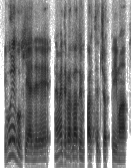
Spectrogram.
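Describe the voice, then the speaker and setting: A man calling in remotely to an interview, asking polite, measured questions with pauses. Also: on the low side, big pitch swings, no echo. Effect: remote caller over a dull, lo-fi line. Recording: dull lo-fi call line.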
